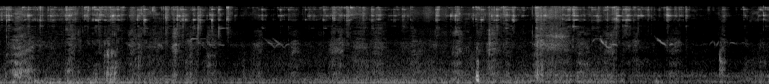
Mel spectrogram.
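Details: Boston Terrier kept as a pet, going through his pre-walk ritual: choppy huffs and snorts at an uneven pace, with a few short, thin rising whines between them, over a constant faint hiss.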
